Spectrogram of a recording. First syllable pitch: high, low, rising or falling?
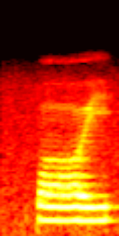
low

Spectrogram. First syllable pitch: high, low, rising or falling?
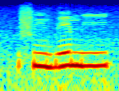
low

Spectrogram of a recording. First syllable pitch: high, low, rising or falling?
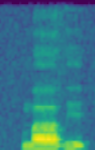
high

